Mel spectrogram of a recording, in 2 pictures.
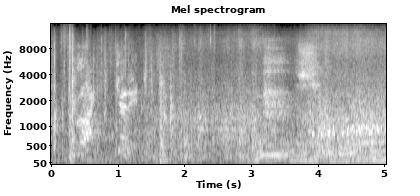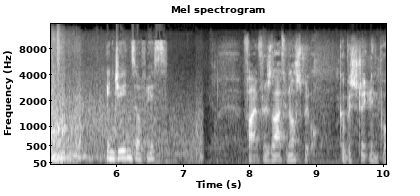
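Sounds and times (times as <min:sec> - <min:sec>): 
speech: 0:00.5 - 0:01.6, 0:05.8 - 0:06.8, 0:08.0 - 0:10.0
van engine revving hard and roaring away at speed: 0:02.0 - 0:07.3.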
